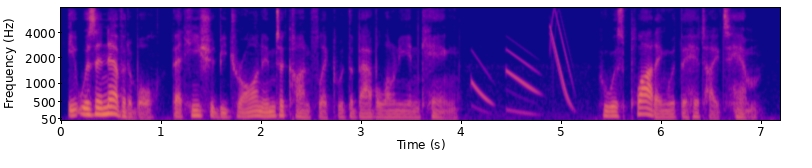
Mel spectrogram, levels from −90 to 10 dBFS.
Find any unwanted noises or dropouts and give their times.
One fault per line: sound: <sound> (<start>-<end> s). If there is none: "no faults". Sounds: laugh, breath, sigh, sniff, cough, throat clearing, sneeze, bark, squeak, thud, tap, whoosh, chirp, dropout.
sound: chirp (4.1-5.2 s)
